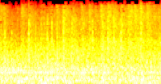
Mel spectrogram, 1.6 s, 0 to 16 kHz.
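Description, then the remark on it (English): A city bus, the number 9 Bellamy route on Eglinton, runs steadily, its engine giving a continuous low rumble under a broad, even hiss that holds the same loudness throughout, with no voices. “And the wonderful thing about this bus, the number 9 Bellamy, is it stops at the top of my street, and I only have to walk like 5 houses down and I'm home.”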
